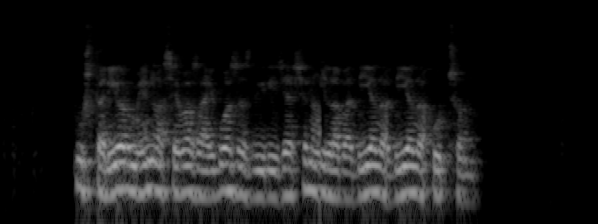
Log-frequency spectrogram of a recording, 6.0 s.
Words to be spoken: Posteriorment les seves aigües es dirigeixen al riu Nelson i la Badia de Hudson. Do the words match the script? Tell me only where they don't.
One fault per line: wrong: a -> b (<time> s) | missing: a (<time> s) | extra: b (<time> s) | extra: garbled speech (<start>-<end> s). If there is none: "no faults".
missing: al riu Nelson (3.1 s)
extra: Badia (3.9 s)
